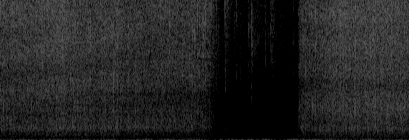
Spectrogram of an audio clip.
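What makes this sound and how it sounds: Both flat hands press, smooth, slide over and crinkle a large thin sheet of purple tissue paper lying flat on a woven bedspread. It makes a steady, soft, bright papery rustle, with a brief quieter stretch near the middle where the high hiss drops away before the rustling resumes.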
